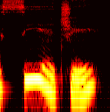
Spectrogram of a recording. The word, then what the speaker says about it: CHA: देखो किरत, सीएचए का मतलब होता है कस्टम्स हाउस एजेंट, और इसे सीएचए ऐसे इंडिविजुअल लेटर्स में प्रोनाउंस करते हैं, समझे?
